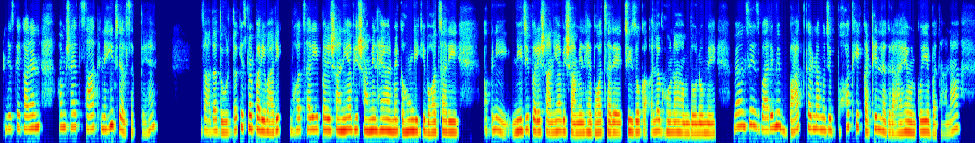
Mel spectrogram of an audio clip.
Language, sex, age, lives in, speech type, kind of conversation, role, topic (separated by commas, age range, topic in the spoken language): Hindi, female, 40-44, India, conversation, advice, user, किसी से रिश्ता खत्म करने की कठिन बातचीत कैसे करें?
